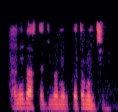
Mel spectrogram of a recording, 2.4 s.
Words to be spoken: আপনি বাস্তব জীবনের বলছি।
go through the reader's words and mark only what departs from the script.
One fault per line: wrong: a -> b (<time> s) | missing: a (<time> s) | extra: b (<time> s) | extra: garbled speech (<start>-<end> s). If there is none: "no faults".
wrong: আপনি -> আমি (0.2 s)
extra: কথা (1.5 s)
